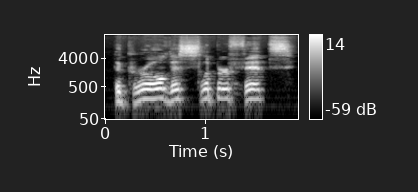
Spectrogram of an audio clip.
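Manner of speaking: slow, solemn royal proclaim; slow, solemn royal decree; grand proclamation. A narrator's reading. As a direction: announce it like a decree. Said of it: "he cried".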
